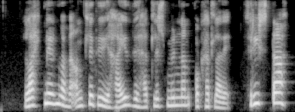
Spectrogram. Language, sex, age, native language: Icelandic, female, 40-49, Icelandic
